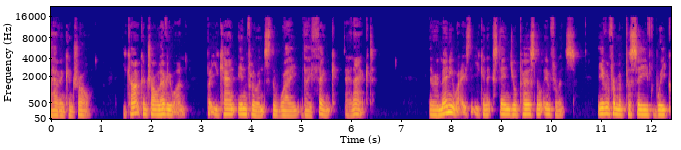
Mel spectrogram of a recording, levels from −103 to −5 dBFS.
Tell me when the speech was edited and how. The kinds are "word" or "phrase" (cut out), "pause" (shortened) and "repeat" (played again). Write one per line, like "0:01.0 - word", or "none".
none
